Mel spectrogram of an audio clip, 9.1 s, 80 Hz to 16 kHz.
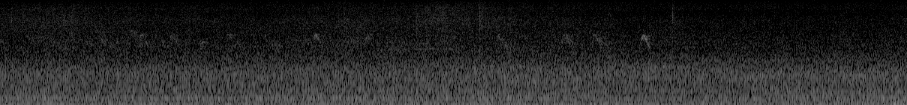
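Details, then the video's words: Bees swarming around a backyard bougainvillea on 21 May 2010, recorded close-up: a dense, unbroken low hum and drone fills the whole recording at steady loudness, with faint short high chirps scattered above it. "Bees in Bougainvillea (Close-Up)"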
